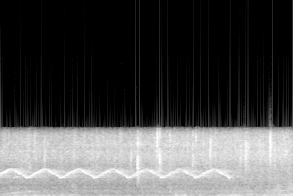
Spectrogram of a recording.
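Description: Heavy rain pouring steadily on a street and pavement during a hailstorm, with a few sharp ticks. Over it, a high warbling alarm rises and falls about twice a second and cuts off about three and a half seconds in.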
